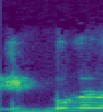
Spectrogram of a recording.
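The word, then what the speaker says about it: ابن: কিন্তু হামজাতুল ওয়াসলি এর শুরুতে যদি কিছু না থাকে, যেমন এই যে এখানে ইবনুনের শুরুতে কিছুই নাই, তাই না? হামজার আগে কিছু হ্যাঁ, নেই, তখন আমরা হামজাটা উচ্চারণ করব।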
